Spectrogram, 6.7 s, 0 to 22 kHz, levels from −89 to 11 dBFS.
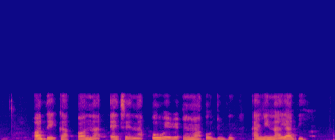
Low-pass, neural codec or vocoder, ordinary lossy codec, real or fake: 7.2 kHz; codec, 16 kHz, 4 kbps, FreqCodec, smaller model; none; fake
